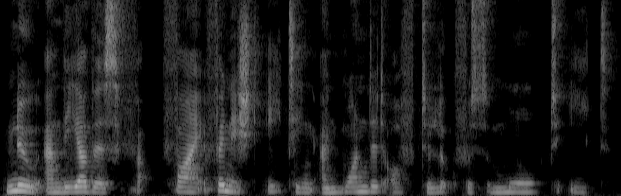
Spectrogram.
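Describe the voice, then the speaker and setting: A woman reading a picture book aloud expressively for young children, pausing for asides to her listeners. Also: on the low side, fairly even intonation. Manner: slow, deliberate storyteller addressing small children. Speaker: children's story reader.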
